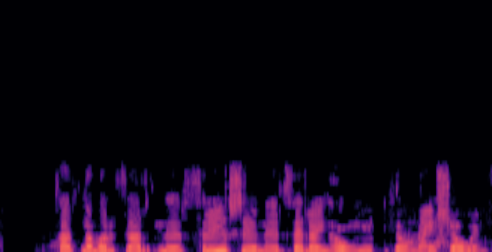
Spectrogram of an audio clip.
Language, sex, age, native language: Icelandic, other, 15, Icelandic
